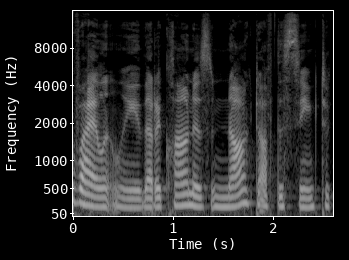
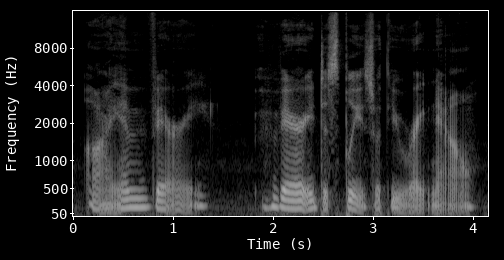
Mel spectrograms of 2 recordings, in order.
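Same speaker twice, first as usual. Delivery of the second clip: growling; 3 semitones lower, 4 dB quieter than usual. A narrator's reading. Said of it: "he growls".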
